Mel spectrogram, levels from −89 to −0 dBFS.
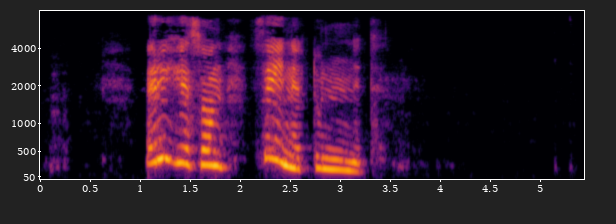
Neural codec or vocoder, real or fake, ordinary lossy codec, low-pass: none; real; AAC, 32 kbps; 7.2 kHz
